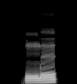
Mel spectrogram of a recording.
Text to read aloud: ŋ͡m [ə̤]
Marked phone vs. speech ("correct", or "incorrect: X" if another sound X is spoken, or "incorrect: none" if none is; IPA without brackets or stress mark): incorrect: ə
